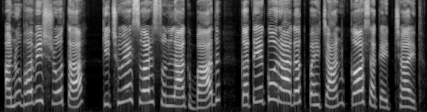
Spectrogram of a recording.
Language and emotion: Maithili, neutral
